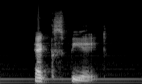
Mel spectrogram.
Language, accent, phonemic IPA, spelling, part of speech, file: English, US, /ˈɛk.spi.eɪt/, expiate, verb, En-us-expiate.ogg
- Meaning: 1. To atone or make reparation for 2. To make amends or pay the penalty for 3. To relieve or cleanse of guilt 4. To purify with sacred rites 5. To wind up, bring to an end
